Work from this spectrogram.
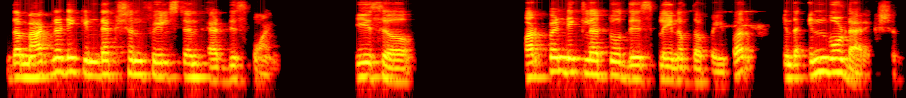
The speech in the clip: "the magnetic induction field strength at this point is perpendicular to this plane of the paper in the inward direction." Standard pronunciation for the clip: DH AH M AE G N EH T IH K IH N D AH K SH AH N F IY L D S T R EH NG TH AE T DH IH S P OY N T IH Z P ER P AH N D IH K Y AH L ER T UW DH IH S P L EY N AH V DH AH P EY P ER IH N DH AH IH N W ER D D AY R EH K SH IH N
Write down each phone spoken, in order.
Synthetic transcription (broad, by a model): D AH M AE G N EH T IH K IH N D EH K SH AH N F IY L S T EH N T AE T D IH S P OY N T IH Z P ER P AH N D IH K Y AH L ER T UW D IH S P L EY N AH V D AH P EY P ER IH N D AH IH N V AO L D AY R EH K SH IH N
